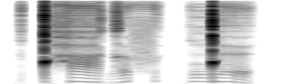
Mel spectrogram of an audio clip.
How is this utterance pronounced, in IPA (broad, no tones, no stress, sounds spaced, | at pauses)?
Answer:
ǃʰ a ɡ ə f | ŋ͡ǃ ɘ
